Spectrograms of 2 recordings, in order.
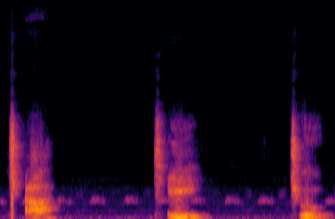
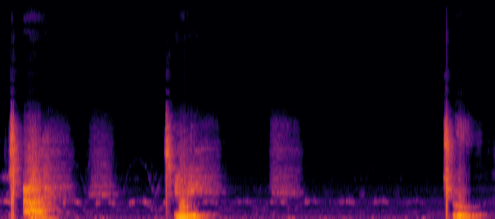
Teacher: Este sonido eyectivo que se produce articulando una che castellana. El punto de articulación es para una che castellana, pero hay que obstruir primero, como jalar el gatillo, y luego soltar.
